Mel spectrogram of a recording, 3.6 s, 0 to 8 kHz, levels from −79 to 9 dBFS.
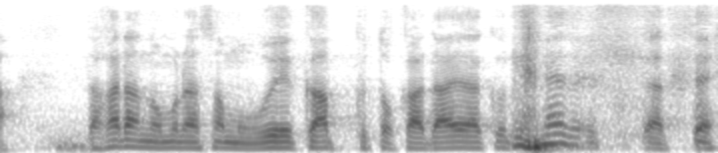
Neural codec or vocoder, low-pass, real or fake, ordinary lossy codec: codec, 24 kHz, 0.9 kbps, DualCodec; 7.2 kHz; fake; MP3, 48 kbps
